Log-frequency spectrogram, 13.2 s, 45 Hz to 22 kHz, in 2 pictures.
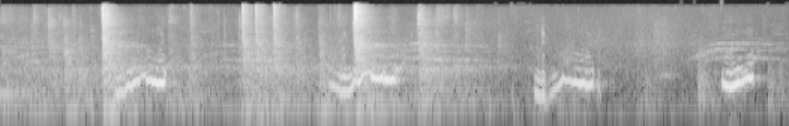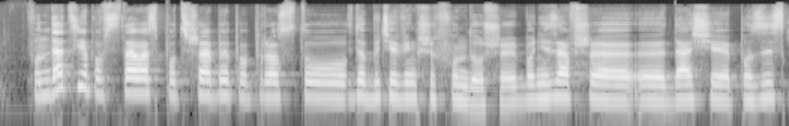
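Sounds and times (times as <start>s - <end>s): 
cats meowing: 0.0s - 6.7s
rustling and clattering: 0.0s - 6.8s
speech: 1.0s - 1.6s, 2.8s - 3.4s, 4.4s - 5.1s, 6.0s - 13.1s.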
